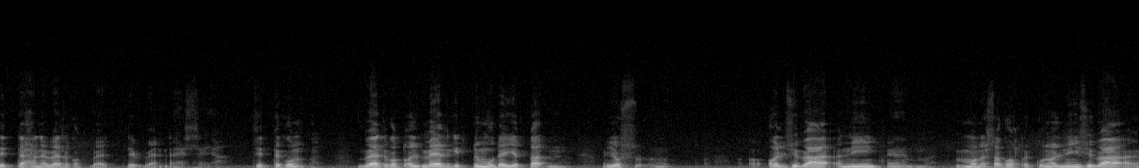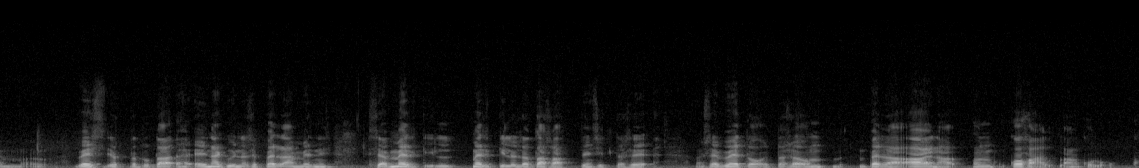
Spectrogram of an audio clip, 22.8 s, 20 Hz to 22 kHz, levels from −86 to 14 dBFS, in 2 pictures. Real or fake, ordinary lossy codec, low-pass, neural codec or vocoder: real; none; 19.8 kHz; none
